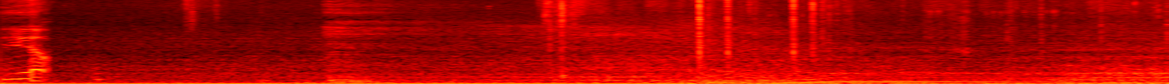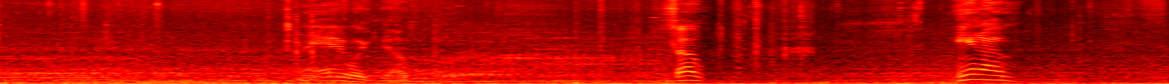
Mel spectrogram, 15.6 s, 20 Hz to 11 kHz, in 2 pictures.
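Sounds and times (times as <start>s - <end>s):
idling and slowly moving vehicles in a traffic jam: 0.0s - 15.5s
speech: 0.1s - 0.5s, 10.0s - 10.7s, 12.3s - 12.6s, 14.2s - 14.7s
brakes clanking and hissing: 3.2s - 15.5s.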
